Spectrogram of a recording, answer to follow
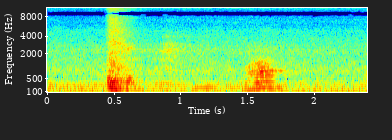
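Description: Two short wordless cries: a sudden one about half a second in, and a second just past the middle that rises and falls in pitch.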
